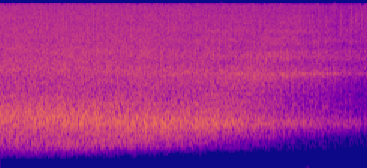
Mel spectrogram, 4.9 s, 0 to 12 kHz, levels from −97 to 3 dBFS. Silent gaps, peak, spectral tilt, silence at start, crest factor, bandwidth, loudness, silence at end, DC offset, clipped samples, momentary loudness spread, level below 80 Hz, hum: none; -20 dBFS; 8 dB/octave; 0 s; 14 dB; 11.5 kHz; -32 LUFS; 0 s; under 0.1%; under 0.1%; 7 LU; under -90 dBFS; none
